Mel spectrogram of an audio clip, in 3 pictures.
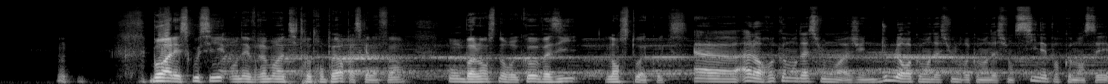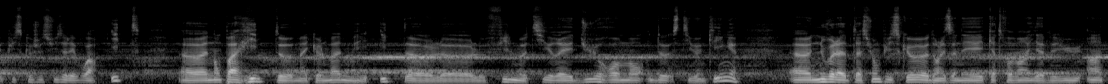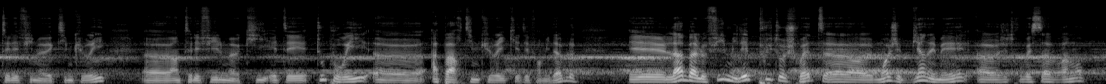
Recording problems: echo of what is said; strong; throughout; 570 ms later, 8 dB below the speech

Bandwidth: 15.5 kHz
